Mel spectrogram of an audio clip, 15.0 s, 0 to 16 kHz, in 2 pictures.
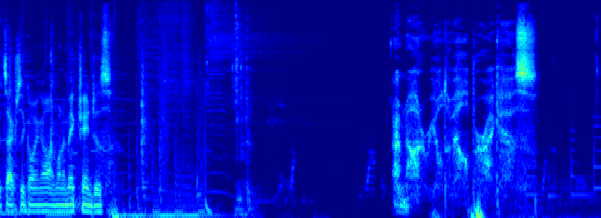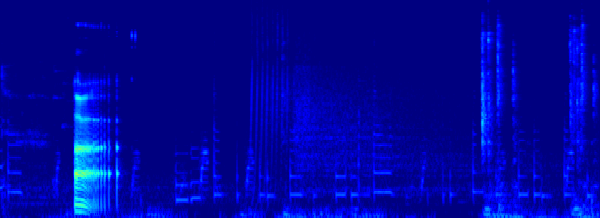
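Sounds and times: faint background music: 0:00.0 - 0:15.0
man muttering: 0:08.5 - 0:09.2.

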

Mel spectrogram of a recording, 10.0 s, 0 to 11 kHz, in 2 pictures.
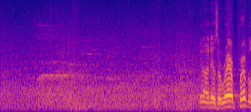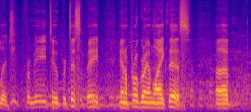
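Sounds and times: faint indistinct voices: 0:00.0 - 0:10.0
large hall room noise: 0:00.0 - 0:10.0.

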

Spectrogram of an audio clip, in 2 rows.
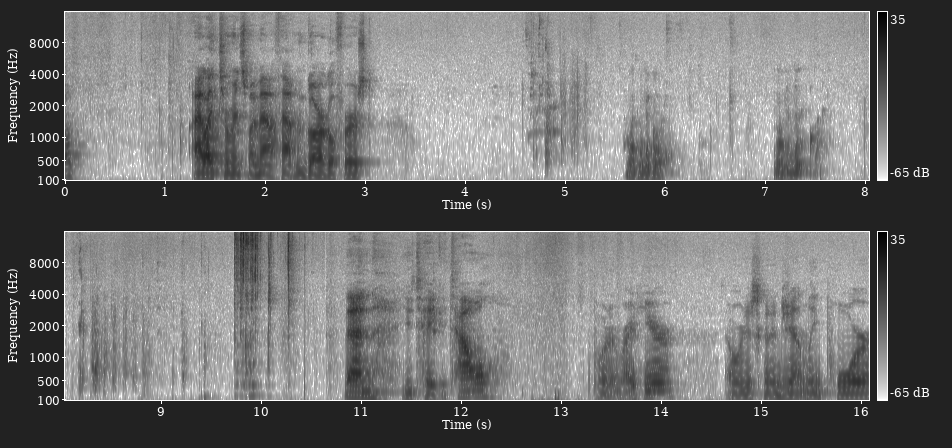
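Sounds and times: wet mouth sounds: 0:04.6 - 0:10.4
man gargling water: 0:05.6 - 0:06.4, 0:07.1 - 0:08.5.

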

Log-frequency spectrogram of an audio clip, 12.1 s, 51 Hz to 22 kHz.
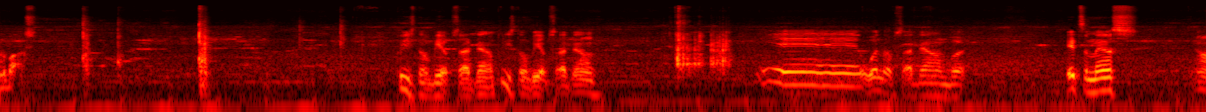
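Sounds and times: faint radio playing: 0:00.0 - 0:12.0.

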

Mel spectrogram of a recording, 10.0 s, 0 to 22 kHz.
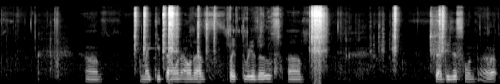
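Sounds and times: metal blanks clattering: 0:02.7 - 0:04.4, 0:08.6 - 0:09.1.

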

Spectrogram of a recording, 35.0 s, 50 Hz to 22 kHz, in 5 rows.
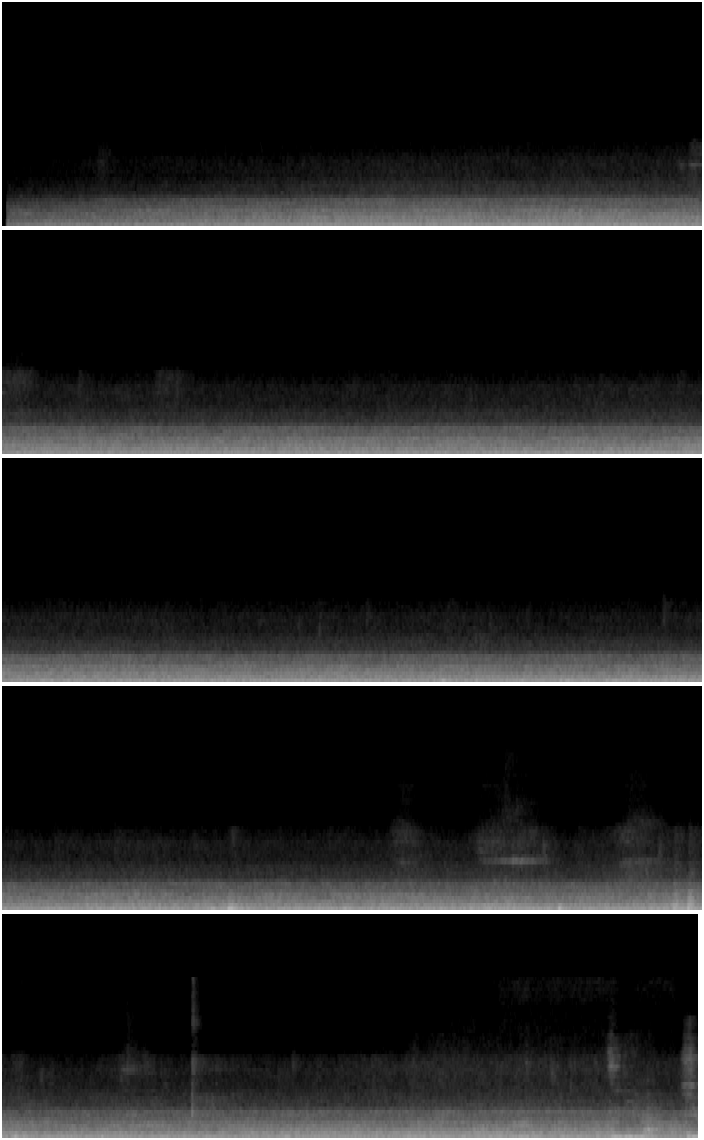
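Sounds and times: electric train rumbling on track: 0:00.0 - 0:34.9.

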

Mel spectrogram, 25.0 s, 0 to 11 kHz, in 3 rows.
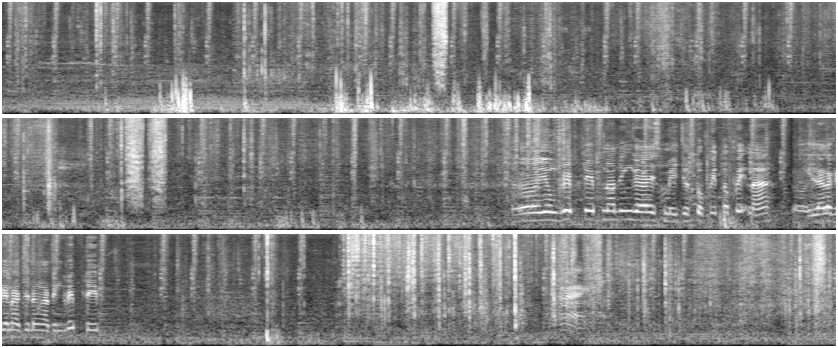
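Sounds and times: wind buffeting microphone: 0:01.5 - 0:07.9
paper and cardboard crackling: 0:06.5 - 0:10.9, 0:20.0 - 0:25.0.

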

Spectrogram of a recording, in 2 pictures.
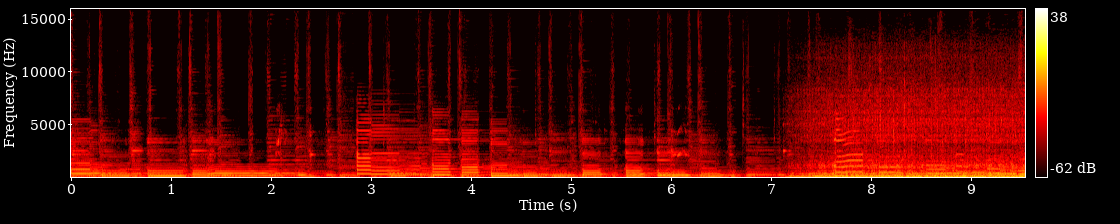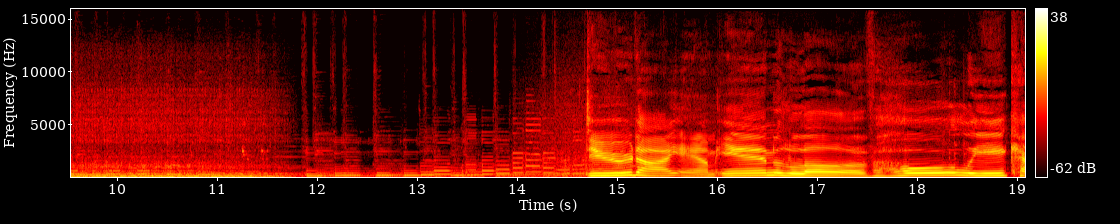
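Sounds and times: acoustic guitar music: 0:00.0 - 0:19.0
floor sweeper brushes rumbling: 0:07.1 - 0:11.8.

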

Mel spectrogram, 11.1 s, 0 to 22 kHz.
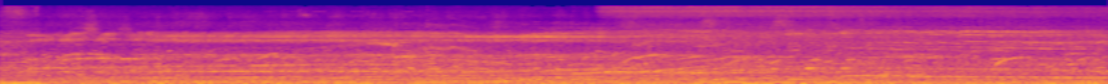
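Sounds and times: ride mechanical rumble: 0:00.0 - 0:11.0
mechanical hiss: 0:06.0 - 0:11.0.

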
